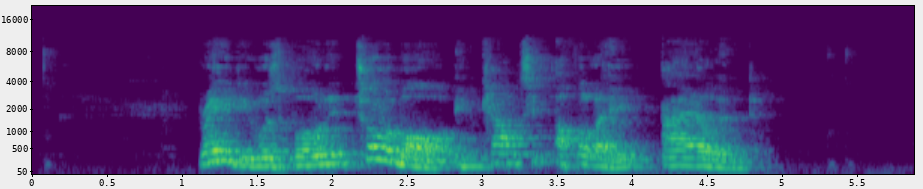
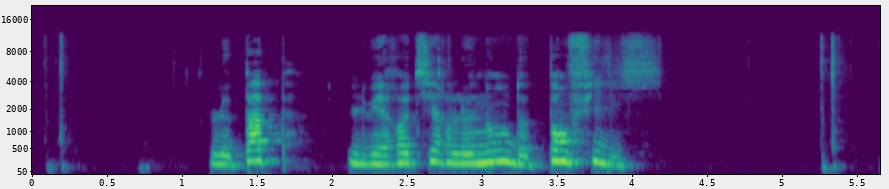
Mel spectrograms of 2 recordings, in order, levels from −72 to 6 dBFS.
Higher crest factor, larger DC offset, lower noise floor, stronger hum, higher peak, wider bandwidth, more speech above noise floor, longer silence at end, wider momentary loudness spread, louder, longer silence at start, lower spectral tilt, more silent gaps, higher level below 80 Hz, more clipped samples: about the same, 18 dB vs 20 dB; neither; second, -62 dBFS vs -71 dBFS; neither; about the same, -4 dBFS vs -2 dBFS; about the same, 11.5 kHz vs 12.5 kHz; second, 43 dB vs 53 dB; first, 1 s vs 0.3 s; second, 9 LU vs 18 LU; about the same, -20 LUFS vs -19 LUFS; first, 1.1 s vs 0.2 s; about the same, -6 dB/octave vs -5 dB/octave; neither; about the same, -58 dBFS vs -58 dBFS; neither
